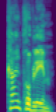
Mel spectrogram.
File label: positive vocalization, de; Kein Problem.; Sniper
